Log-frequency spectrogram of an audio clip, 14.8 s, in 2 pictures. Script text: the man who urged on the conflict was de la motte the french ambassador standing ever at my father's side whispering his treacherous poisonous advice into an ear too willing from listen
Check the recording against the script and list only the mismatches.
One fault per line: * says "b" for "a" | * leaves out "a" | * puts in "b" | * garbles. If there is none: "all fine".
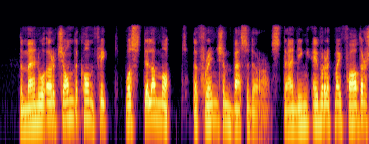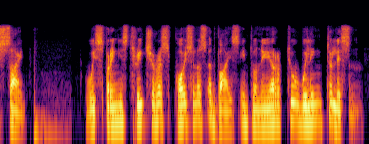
* says "to" for "from"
